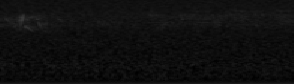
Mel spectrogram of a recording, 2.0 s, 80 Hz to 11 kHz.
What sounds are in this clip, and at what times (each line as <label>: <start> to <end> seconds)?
Golden-crowned Kinglet song: 0 to 2 seconds
Pine Siskin call: 0 to 2 seconds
